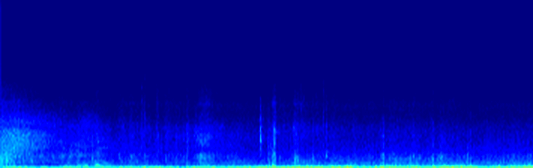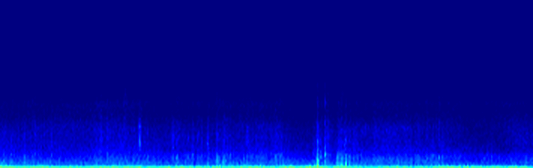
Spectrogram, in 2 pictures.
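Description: Wind buffeting the microphone of a skier moving downhill: a steady, heavy low rumble, with skis hissing over the snow and a few sharp clicks scattered through.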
